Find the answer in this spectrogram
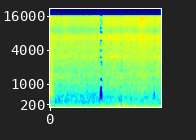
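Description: Steady low background hum under a faint even hiss of outdoor ambience, with no distinct event.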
